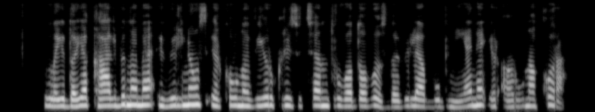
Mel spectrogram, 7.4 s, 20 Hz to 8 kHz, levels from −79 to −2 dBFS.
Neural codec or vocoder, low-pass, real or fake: codec, 24 kHz, 3.1 kbps, DualCodec; 7.2 kHz; fake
